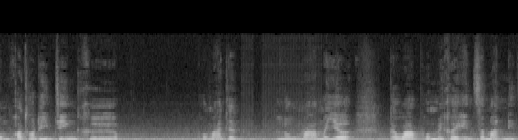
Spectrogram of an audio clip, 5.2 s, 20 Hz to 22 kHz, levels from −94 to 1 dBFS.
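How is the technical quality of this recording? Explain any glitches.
A fault appears in the latter part of the speech: computer activity noise, from 2.41 s to the end at 5.19 s. Changing load on the processor, graphics card or mouse shifts the ground shared with the audio circuit, and those fluctuations ride into the recording path. The result is a buzzy, chirping rasp pulsing at roughly 70 times per second, sitting around 30 dB below the speech, and it tracks the machine's activity rather than the spoken sound.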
